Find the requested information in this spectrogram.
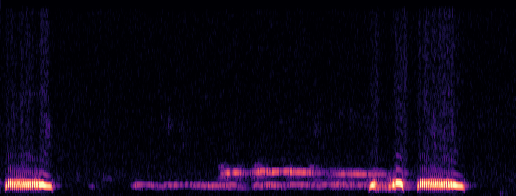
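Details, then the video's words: Spotted dove coo used to get a captured bird singing quickly; a long coo ends one phrase, then soft wavering murmurs and a faint high whistle lead into two short rising notes and another sustained coo. "Tiếng chim cu gáy mồi giọng lôi cuốn hấp dẫn đủ bài[ THÚC GÙ , GÁY GỌI ] dùng kich bổi nhanh nổi"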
